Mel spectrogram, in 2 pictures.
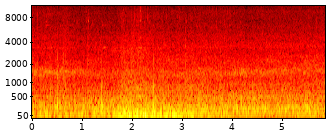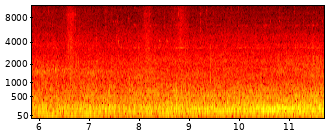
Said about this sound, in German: Ja, und immer wenn man den Wind hören will, kommt natürlich eine S-Bahn.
